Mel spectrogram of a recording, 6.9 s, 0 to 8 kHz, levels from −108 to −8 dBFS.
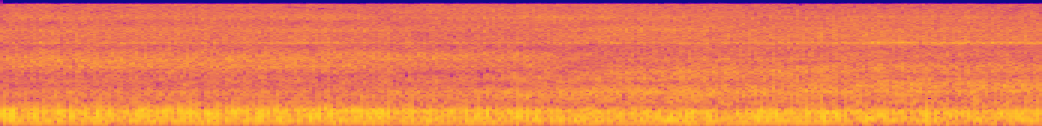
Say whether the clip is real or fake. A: fake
